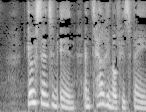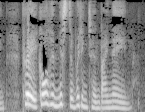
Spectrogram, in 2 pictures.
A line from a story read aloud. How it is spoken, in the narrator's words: the merchant called out to his servants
